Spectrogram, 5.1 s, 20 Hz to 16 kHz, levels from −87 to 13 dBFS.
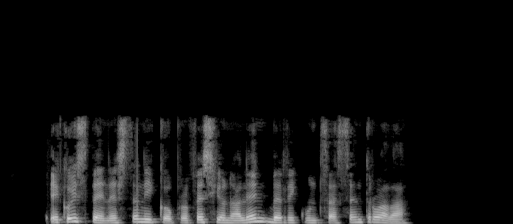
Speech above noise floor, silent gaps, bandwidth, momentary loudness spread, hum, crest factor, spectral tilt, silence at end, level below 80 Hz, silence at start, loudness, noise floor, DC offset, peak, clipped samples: over 73 dB; none; 8 kHz; 7 LU; none; 18 dB; -5.5 dB/octave; 1.05 s; -60 dBFS; 0.5 s; -18 LUFS; under -90 dBFS; under 0.1%; 0 dBFS; under 0.1%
